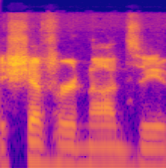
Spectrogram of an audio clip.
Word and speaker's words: Shevardnadze: ok that's good to know there's a d there I think because of where it falls in the word most people just say shevardnadze they can't really get the D in there when they're pronouncing it we bare bears ok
